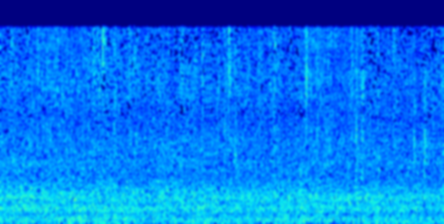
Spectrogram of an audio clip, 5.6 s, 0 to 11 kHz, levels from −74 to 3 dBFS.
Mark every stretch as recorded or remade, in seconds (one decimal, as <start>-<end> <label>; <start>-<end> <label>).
0.0-0.4 recorded; 0.4-1.1 remade; 1.1-3.8 recorded; 3.8-4.5 remade; 4.5-5.6 recorded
